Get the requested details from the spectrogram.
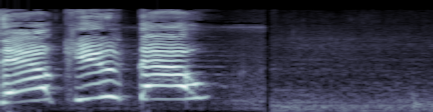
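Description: A boy sings out in a high, excited voice close by.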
